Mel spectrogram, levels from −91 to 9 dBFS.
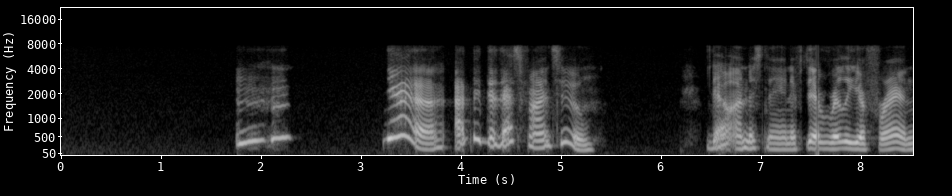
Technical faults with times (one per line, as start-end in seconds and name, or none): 7.56-7.59 packet loss on an ADPCM call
